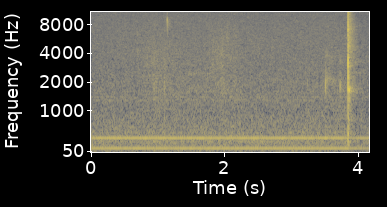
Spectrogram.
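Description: Steady low electrical hum with a faint hiss, a background tone that carries on unchanged under her speech on either side. A single sharp click near the end.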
